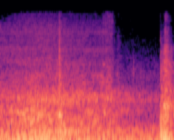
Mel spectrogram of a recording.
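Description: Electric hydraulic pump of a van's tail lift, running steadily while the lift is worked, with a couple of faint clicks.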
